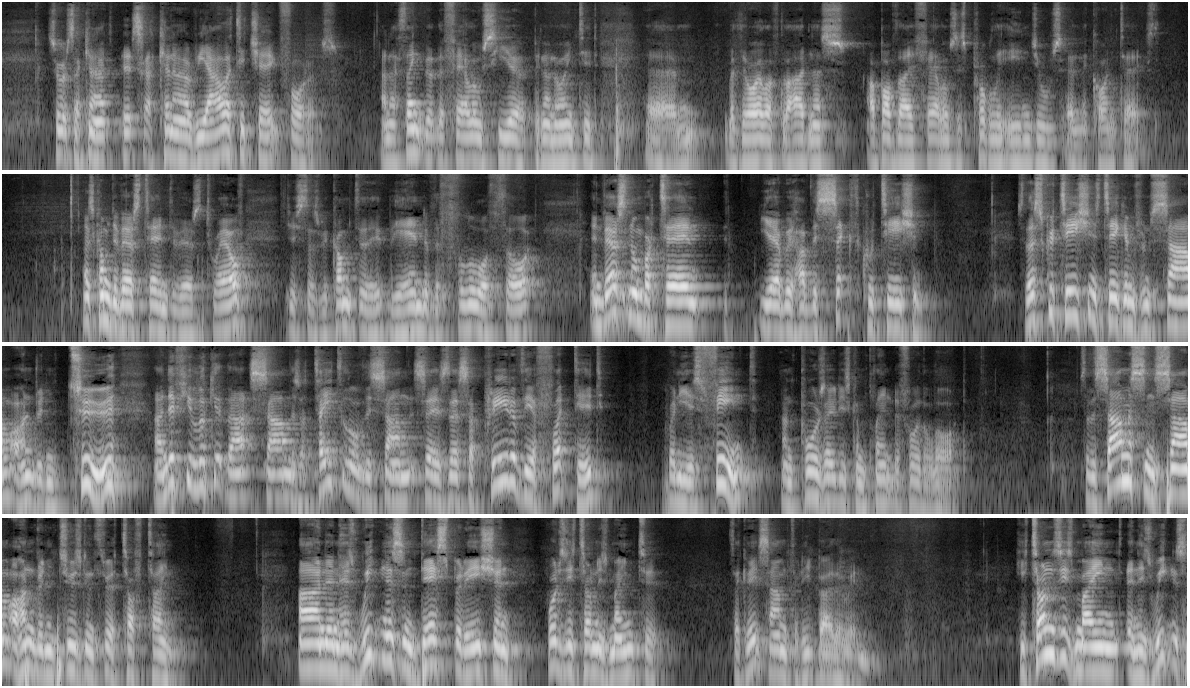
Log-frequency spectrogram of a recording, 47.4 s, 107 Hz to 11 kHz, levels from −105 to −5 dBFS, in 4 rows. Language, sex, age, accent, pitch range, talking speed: English, male, 40-59, British, 130-165 Hz, 185 wpm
